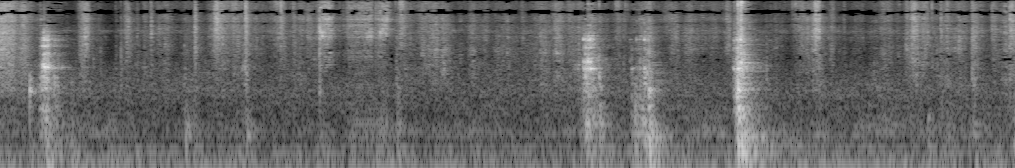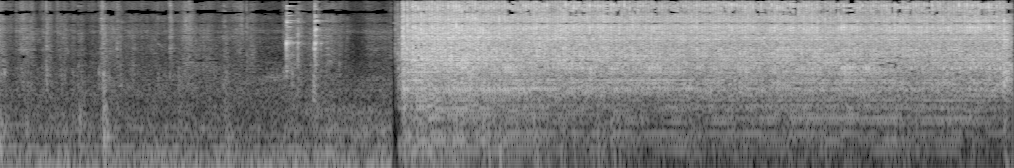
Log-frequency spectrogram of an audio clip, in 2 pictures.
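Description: Milwaukee cordless impact wrench hammering on a nut under the front suspension, starting abruptly in the last third and running steadily at full rattle. Before it, a few metal tool clinks and knocks about four to six seconds in.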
